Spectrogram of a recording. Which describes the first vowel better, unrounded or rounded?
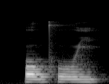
rounded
